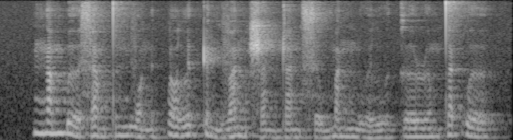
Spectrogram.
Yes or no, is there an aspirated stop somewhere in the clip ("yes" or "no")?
no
